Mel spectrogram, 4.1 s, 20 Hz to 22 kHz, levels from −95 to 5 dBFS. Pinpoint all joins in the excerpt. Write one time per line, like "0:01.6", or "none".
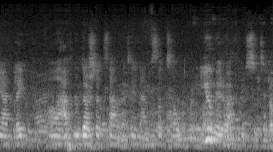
none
